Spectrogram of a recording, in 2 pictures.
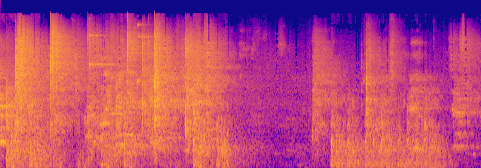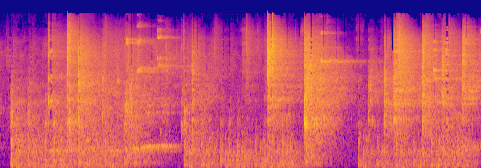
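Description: Ball hockey being played on a gym's wooden floor: repeated sharp clacks and thuds of sticks and the ball against the floor, echoing in the large hall, with players' voices calling out indistinctly.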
